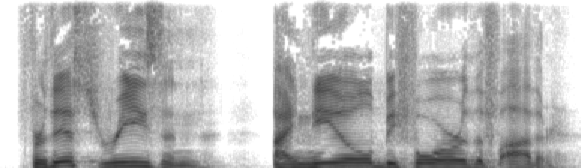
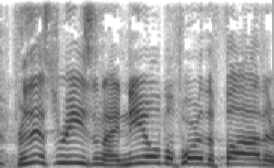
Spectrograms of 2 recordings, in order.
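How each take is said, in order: First: Slow solemn reading. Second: High, breezy, offhand reading; Paul tossing off his prayer, high and careless; mock casual Paul. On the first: Shown as a demonstration. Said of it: "Could, could you see him writing that?". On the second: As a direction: toss it off like it means nothing. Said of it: "Can you imagine if Paul's, like, just writing".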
